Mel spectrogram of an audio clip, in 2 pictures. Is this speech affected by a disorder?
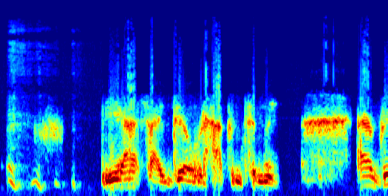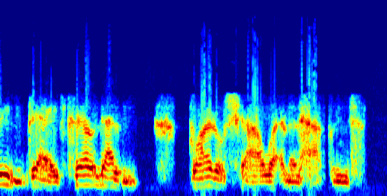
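Yes: throat cancer; throat tumor found by throat specialist at Columbia Presbyterian, multiple surgeries, long recovery; trouble swallowing at onset, first treated as strep, later unable to swallow or breathe.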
